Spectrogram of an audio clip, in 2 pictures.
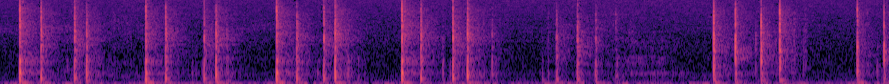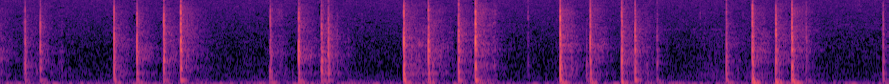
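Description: Fingertips and nails tap and scratch the flat face of an open, hollow Wasa cardboard crispbread box held up in the air. Quick clusters of dry, hollow taps carry a dull low thump and crisp high clicks, with each tap dying away almost instantly. Soft scratching fills the gaps between the bursts.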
